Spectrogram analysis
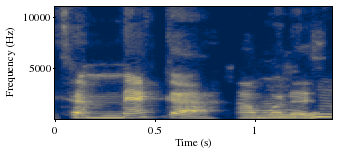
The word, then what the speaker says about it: Tammeca: name right that's right it's not it's it's spelled p-a-m-m-e-c-a right to mecca i want to say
